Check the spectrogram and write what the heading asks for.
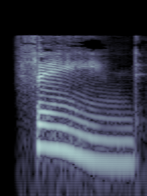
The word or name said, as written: feigned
